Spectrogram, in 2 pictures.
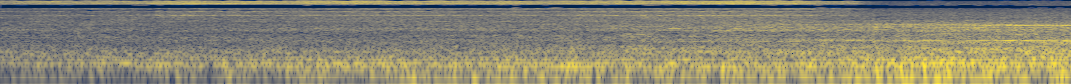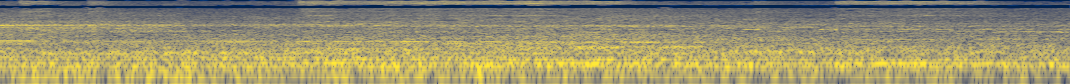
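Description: Double-deck electric regional train running into the platform and past at close range: the rumble of wheels on rail grows louder over the first four seconds and then holds steady as the carriages go by, with a faint high ringing tone from the wheels above it.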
